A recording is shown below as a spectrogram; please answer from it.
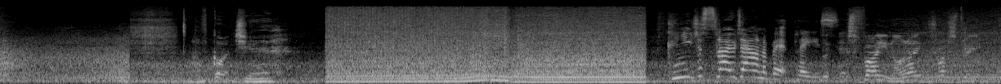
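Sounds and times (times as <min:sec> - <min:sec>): road noise: 0:00.0 - 0:10.0.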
